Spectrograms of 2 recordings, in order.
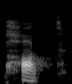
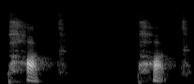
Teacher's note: cuando este fonema P ocurre al principio de la palabra o al principio de la sílaba en inglés, tenemos esta pequeña aspiración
